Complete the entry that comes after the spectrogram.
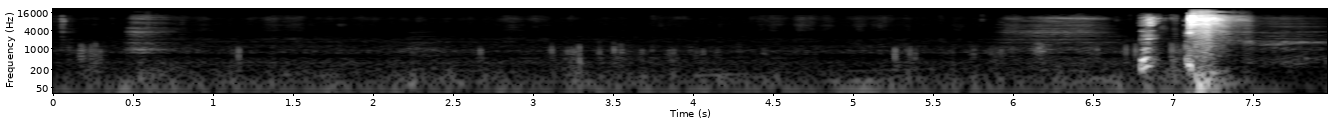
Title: Up close induced sneezes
